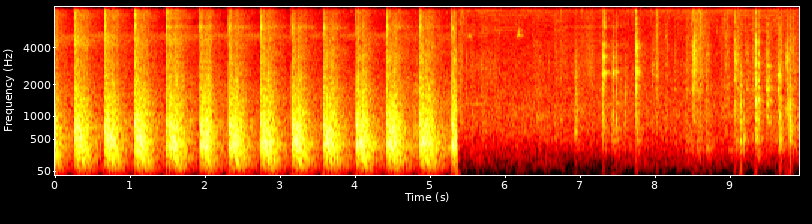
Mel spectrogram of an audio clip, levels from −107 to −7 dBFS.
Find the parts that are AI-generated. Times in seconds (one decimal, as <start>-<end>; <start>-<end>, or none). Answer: 1.5-2.1; 6.8-7.5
